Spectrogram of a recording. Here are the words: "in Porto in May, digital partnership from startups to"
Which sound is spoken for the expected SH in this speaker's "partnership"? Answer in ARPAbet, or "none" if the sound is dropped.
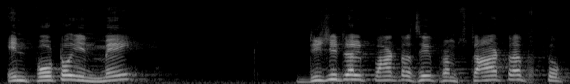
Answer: S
